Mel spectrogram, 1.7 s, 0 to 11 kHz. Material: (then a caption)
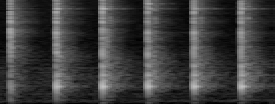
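Wood. Six evenly spaced taps with a knockout on a wooden dowel in a chair joint give short, dry knocks centred around 570 Hz that die away almost at once. The solid sound shows the dowel is fully home in its hole.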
